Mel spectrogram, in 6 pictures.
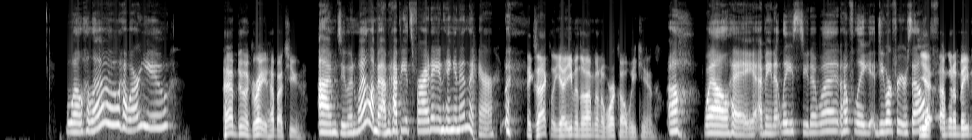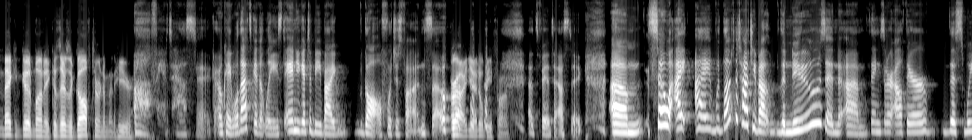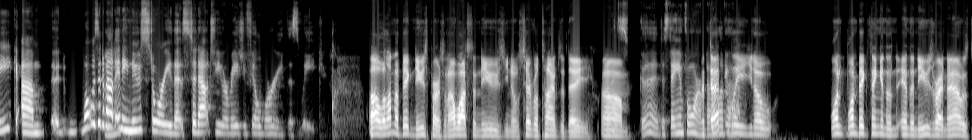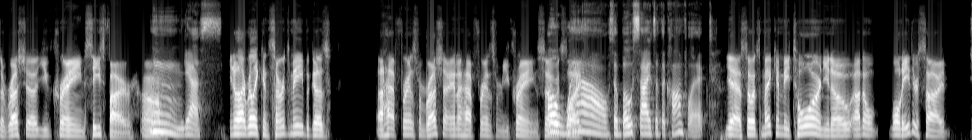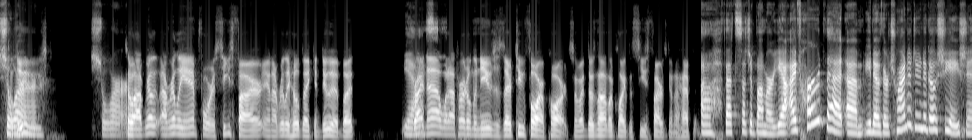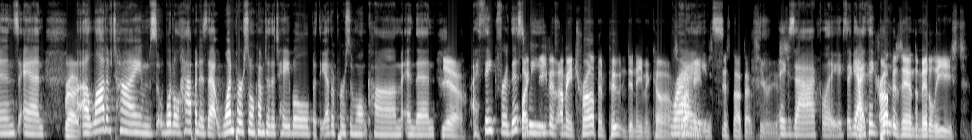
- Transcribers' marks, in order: chuckle; laugh; tapping; other background noise
- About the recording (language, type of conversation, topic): English, unstructured, What recent news story worried you?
